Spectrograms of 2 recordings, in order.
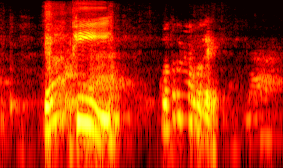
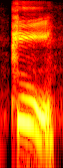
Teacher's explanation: দুই ঠোঁট একসাথে হয়ে একটু বাতাস, অর্থাৎ হচ্ছে ফয়ের মতো উচ্চারণ হবে।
